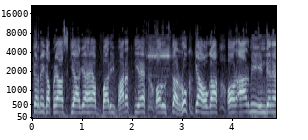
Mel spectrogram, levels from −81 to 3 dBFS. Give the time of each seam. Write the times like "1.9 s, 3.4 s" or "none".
2.4 s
